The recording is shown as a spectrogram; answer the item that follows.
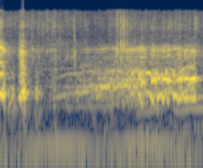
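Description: Chickens cluck on an organic farm, a busy run of overlapping clucks and cackles that carries on steadily and fairly loud, with no talk.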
